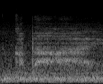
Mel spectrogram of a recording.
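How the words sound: It is said very quietly. "Let's say goodbye as quiet as we can"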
